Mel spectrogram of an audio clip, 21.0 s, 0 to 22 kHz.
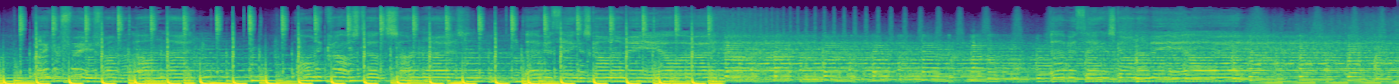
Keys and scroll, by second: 7.3 Up.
